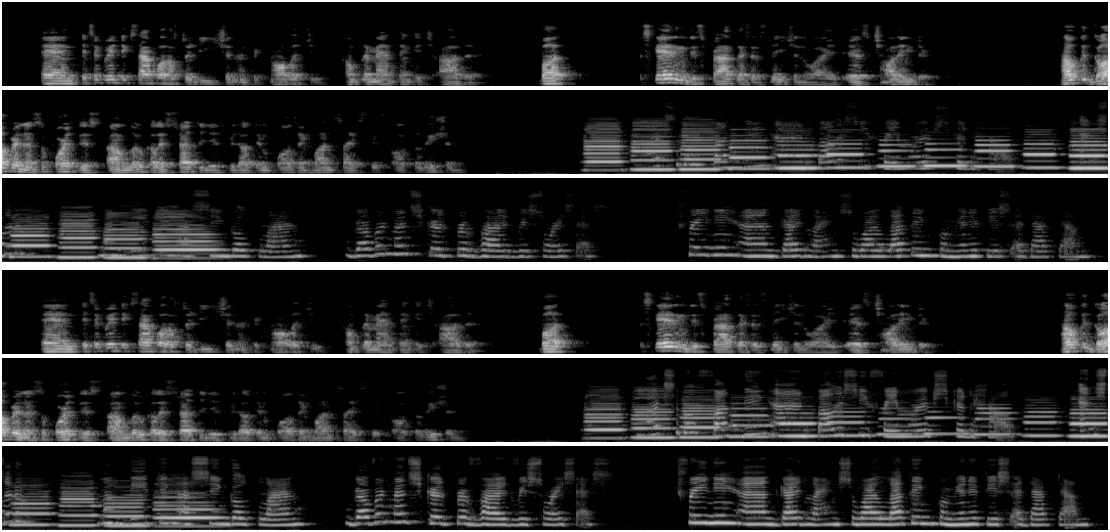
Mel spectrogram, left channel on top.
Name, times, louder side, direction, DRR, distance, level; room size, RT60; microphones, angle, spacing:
voice 1, 0.4-3.2 3.4-4.1 4.4-4.7 5.4-5.6 6.5-9.2 10.6-14.6 15.0-15.6, equal, 45° left, 0.6 m, -25 dB
Wind instrument woodwind instrument, 16.9-24.4, left 2 dB, 70° left, 1.0 m, -23 dB
voice 2, 17.4-21.2 21.8-22.5 23.1-25.1 25.6-28.2 29.0-33.0, right 5 dB, 55° right, 0.4 m, -30 dB
2.5 x 2.1 x 2.9 m
head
